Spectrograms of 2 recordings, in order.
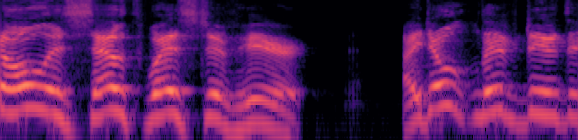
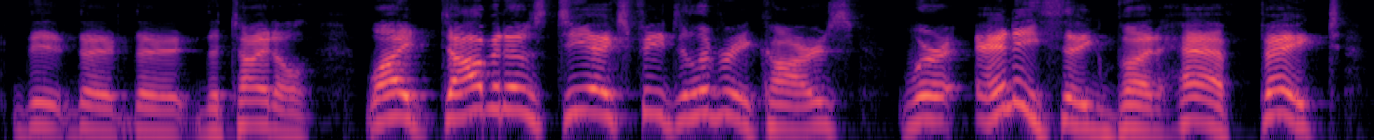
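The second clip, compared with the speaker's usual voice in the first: usual speaking voice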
